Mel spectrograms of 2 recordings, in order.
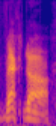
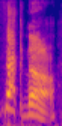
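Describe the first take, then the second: First: It is said in an angry tone. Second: It is said in a happy tone.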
